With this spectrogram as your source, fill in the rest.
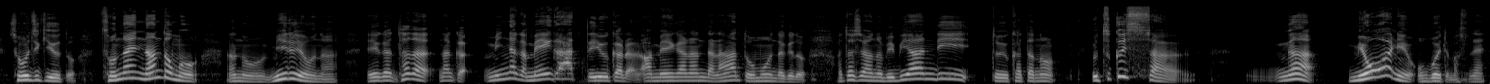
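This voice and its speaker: A middle-aged woman hosts a late-night radio show, casually chatting with listeners and reading their letters in a low, relaxed, natural voice, with a slight coloring to her speech. Though her pitch sits fairly low, it swings widely, making her sound animated and self-deprecating as she laughs easily.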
